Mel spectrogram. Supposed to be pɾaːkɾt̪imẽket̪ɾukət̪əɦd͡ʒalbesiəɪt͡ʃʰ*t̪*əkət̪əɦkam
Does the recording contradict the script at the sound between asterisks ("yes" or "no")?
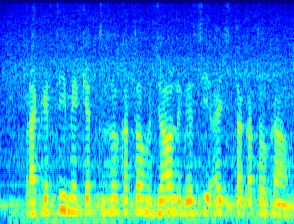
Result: no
